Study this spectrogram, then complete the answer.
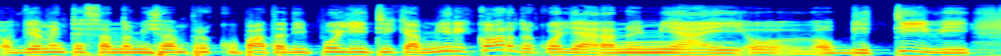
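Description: Here is a woman with a plain, everyday voice. Her pitch is medium and varies in an ordinary way. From Sicily, Taormina. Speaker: actress and satirical web performer. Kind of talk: casual chat. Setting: live stream.

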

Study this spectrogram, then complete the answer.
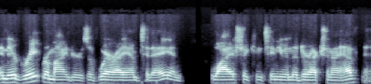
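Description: A man with an unremarkable speaking voice moves fairly quickly, keeping a medium pitch and fairly even intonation. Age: 20s. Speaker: entrepreneur and book podcaster. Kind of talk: casual interview.

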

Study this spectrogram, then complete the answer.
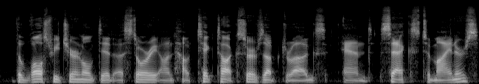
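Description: Recorded very cleanly against a silent background, a man speaks at a moderate pace. His pitch varies in an ordinary way, and the sound is dry and close, with no echo. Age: 50s. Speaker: research fellow and author. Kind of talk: interview. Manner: halting, many repeated words.

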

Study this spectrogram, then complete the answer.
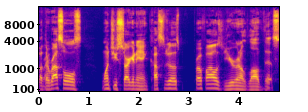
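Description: A man with a normal speaking voice talks at a fairly quick pace with fairly even intonation, captured dry and close with no echo on a very clean recording with a silent background. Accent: American. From Texas, then Baton Rouge, Louisiana from 16. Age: 30s. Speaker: bourbon society founder. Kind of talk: casual chat.

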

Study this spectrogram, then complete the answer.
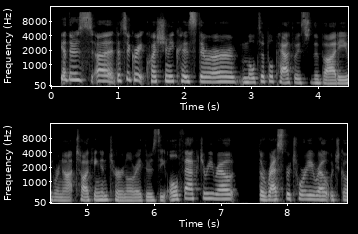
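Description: An ordinary speaking voice from a woman with an American accent, at a fairly quick pace with hardly any pauses, against a quiet background. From US Northeast, Hudson Valley of New York. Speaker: aromatherapist. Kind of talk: interview.

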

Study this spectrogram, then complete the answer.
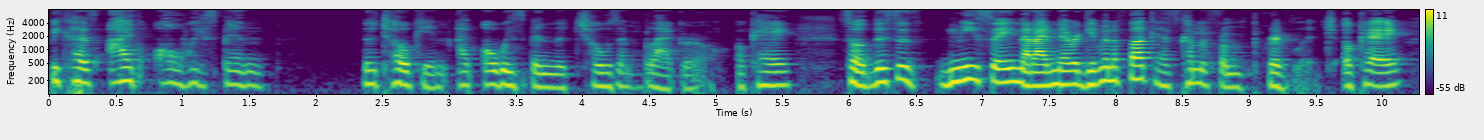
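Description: A woman's fairly low-pitched voice at a moderate pace, with ordinary pitch variation. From US Southwest, Phoenix, Arizona. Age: 20s. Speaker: podcast host. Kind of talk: casual solo monologue.

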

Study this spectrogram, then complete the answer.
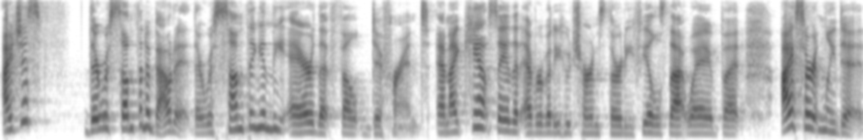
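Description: Animated in tone, a woman at a medium pitch speaks at a fairly quick pace with very wide pitch swings. The recording is very clean, with a silent background. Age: 30s. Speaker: podcast host. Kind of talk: casual chat. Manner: loud when passionate.

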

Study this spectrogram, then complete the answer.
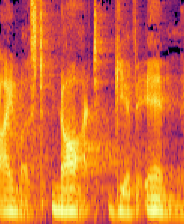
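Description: A man's growling, put-on character voice. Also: medium pitch for a man. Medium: read story. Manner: terse, inward.

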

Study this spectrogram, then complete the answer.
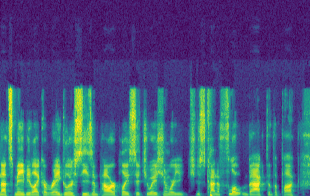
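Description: A man speaks at a medium pitch in a flat monotone. His tone is bright and sharp, with a dry, close sound and no echo. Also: quiet background. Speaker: podcast co-host.

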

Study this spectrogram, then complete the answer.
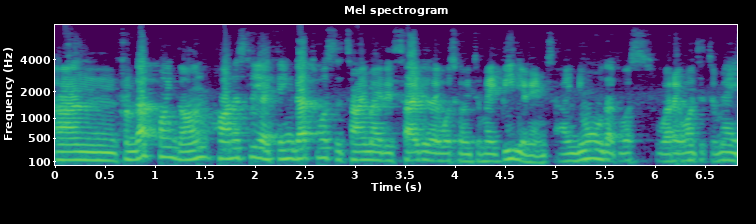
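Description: With a Spanish accent, a man speaks fairly quickly at a medium pitch, his pitch varying in an ordinary way and his speech having hardly any pauses, against noticeable background noise. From Uruguay. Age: 20s. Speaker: indie game developer. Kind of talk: interview. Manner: hesitant, many fillers.

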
